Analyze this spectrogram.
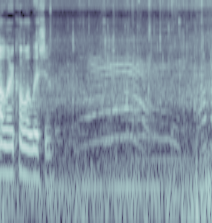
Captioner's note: applause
